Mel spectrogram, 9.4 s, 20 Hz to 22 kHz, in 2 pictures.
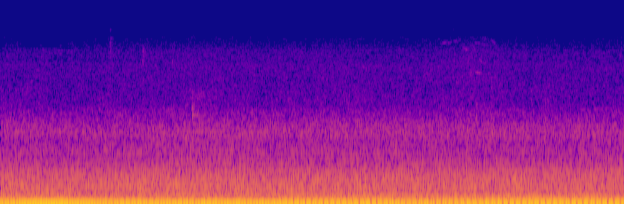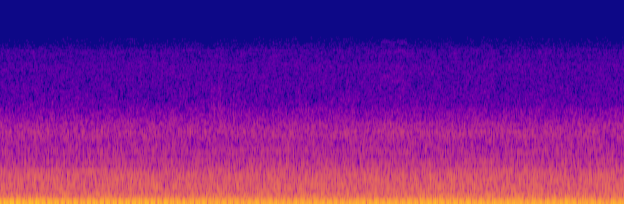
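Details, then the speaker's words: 2012 Nissan Rogue after induction service and throttle body and MAF cleaning; idling in gear with the A/C clutch cycled, the rpm needle barely dips. A steady idle rumble with no surging, where before the fix it shook when the A/C engaged. "so I'm I'm noticing a great improvement drastic improvement actually they put it in neutral drop it in gear turn on the AC yep turn it on again the needle barely comes down"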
